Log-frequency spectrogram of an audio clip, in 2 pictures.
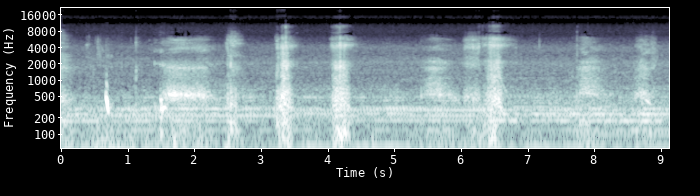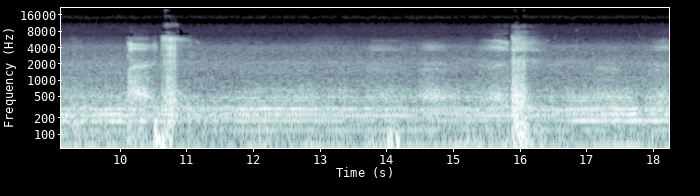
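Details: Sneezing with snotty sniffling: several short sneeze bursts with wet, congested sniffles between them over a steady low room hum.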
